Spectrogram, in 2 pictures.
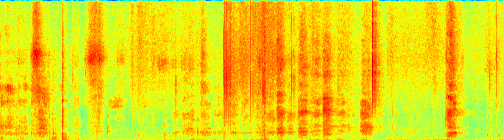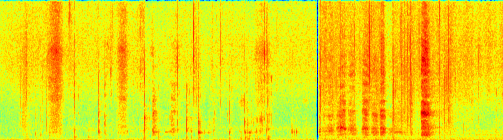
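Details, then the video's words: French Bulldog named Max indoors, gnawing a beef-flavored Nylabone chew toy: dense wet crunching and clicking bites mixed with breathy panting, one sharp knock early on, over a steady low room hum. "French Bulldog ASMR: Chewing Nylabone Beef Flavored Chew Toy"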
